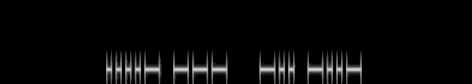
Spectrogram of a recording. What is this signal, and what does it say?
Morse code, heard as a keyed tone, about 25 wpm, 700 Hz. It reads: 4O DX
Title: Winter Field Day Exchanges Encore 25wpm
